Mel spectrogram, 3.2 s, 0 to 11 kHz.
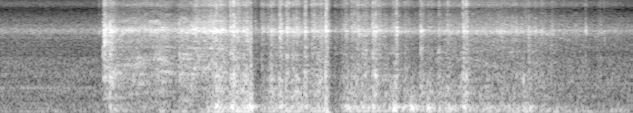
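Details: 2006 GMC bought cheap, after reconnecting its disconnected starter: brief cranking, then a ragged, uneven roar for about two seconds before dying. It cranks, fires and stalls; the owner suspects anti-theft or throttle butterflies, not confirmed.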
